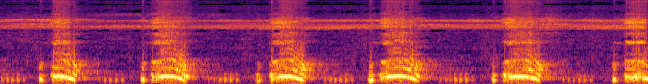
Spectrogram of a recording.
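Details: Orangutan producing repeated rising-and-falling moaning calls close to once per second, interspersed with short low rumbling notes, while a continuous high hiss runs underneath.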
